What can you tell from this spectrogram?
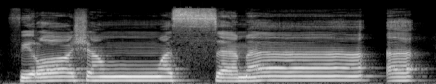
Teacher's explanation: دیکھیں یہ شکل مد کی شکل ہے، اسے مد کہتے ہیں اور مد کو 5 الف کے مقدار کھینچنا ہوتا ہے، لمبا کرنا ہوتا ہے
